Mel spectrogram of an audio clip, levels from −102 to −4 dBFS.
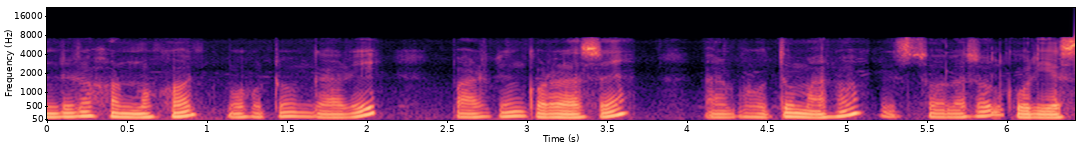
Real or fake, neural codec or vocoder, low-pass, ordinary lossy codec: real; none; 7.2 kHz; none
